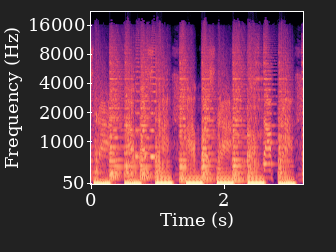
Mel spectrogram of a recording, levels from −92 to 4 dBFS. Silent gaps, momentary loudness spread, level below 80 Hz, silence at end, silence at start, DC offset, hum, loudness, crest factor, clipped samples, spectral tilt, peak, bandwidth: none; 2 LU; -6 dBFS; 0 s; 0 s; under 0.1%; none; -8 LUFS; 4 dB; 1%; -5 dB/octave; 0 dBFS; 15 kHz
